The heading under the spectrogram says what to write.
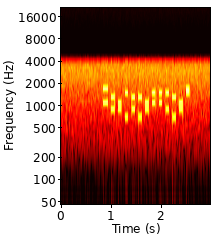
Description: Multi-frequency trunk signalling (R1, as on North American trunks), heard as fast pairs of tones, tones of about 70 ms, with phone line noise. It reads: KP 53754399843 ST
